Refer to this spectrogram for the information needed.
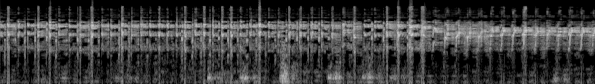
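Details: Caged female lutino lovebird, a fighter-type bird, giving long chattering trills. The sound is loud, dense and harsh, made of rapid rattling notes held without a break throughout.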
